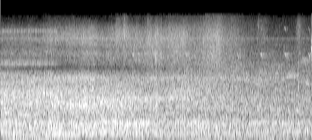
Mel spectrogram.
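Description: Passenger train rolling away on the track: the steady rumble of coach wheels on rails fades slowly as the last coach draws off.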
